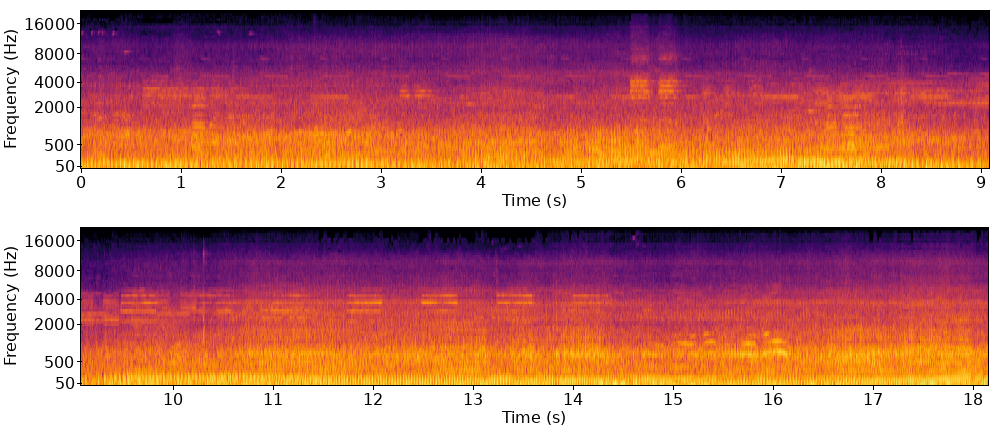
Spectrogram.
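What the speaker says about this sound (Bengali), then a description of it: "নাটোর শহর দিয়ে আমরা এখন বাইক রাইড করে যাচ্ছি" A motorcycle ride through city traffic in Natore, with a constant engine and road rumble, passing vehicles and a few beeps, and people talking over it throughout.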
